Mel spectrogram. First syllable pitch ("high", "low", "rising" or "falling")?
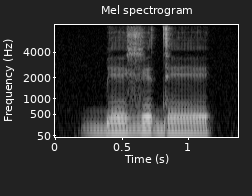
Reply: low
